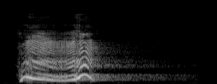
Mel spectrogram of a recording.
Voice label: victory, vox; smite; voicepack; hercules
